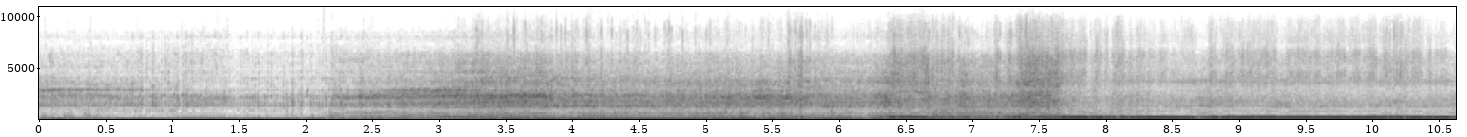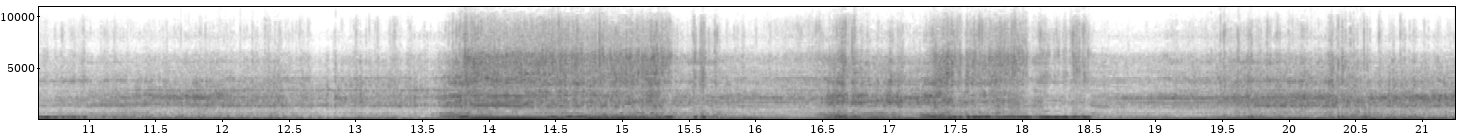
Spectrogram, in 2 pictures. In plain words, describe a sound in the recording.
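A dirt bike engine drones close by, revving up and down.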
